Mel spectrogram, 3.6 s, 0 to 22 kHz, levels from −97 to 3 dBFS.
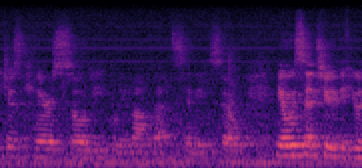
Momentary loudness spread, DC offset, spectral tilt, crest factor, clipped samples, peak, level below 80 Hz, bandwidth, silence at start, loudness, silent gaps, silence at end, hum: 14 LU; under 0.1%; -3.5 dB/octave; 18 dB; under 0.1%; -26 dBFS; -64 dBFS; over 20 kHz; 0 s; -43 LUFS; none; 0 s; none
